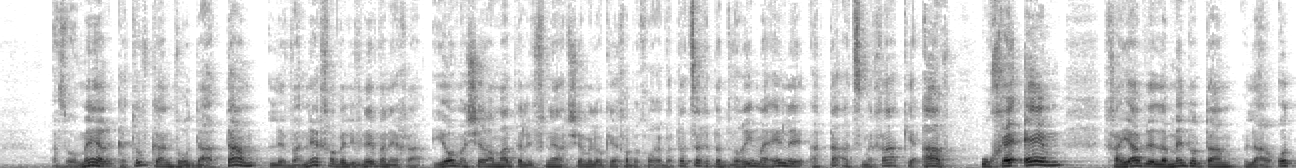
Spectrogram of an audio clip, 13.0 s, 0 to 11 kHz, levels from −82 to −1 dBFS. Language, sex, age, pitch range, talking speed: Hebrew, male, 50-69, 110-140 Hz, 135 wpm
